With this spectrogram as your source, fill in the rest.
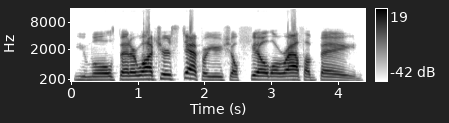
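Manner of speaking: very loud, menacing, threatening orc voice. One of the orcs warns them before spitting and leaving: deep, threatening voice. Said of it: "In a deep, threatening voice".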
